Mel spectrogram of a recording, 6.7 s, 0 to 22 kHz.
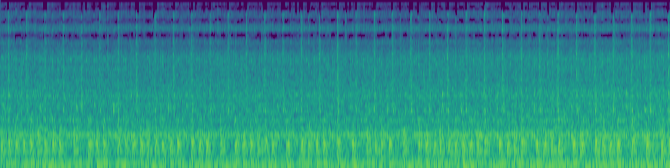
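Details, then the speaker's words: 2015 Chevy Silverado 6.2 L direct injection with cylinder 5 misfire, compression normal: steady idle with light uneven tick about two or three per second after rocker loosened; misfire gone, valvetrain still noisy, cause a hydraulic lifter. "there's still something going on there but we got rid of the misfire that's our problem it's that it's that lifting"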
